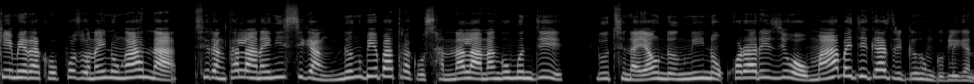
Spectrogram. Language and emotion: Bodo, angry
